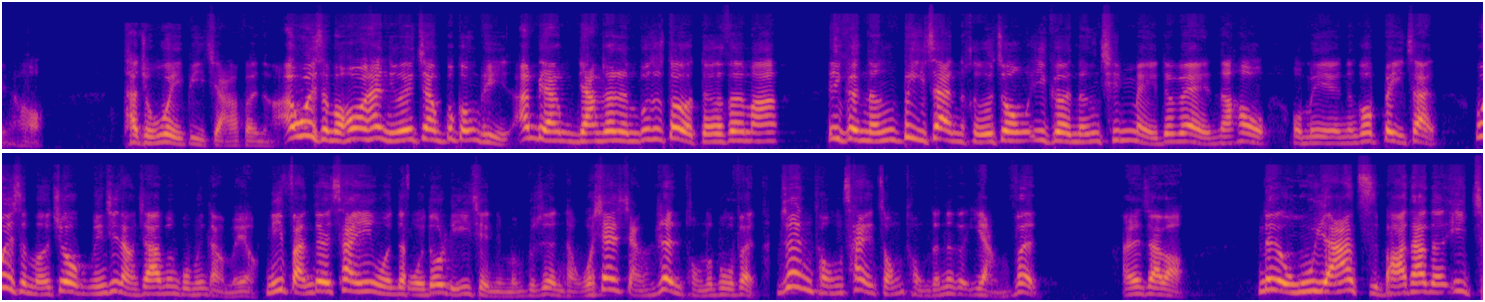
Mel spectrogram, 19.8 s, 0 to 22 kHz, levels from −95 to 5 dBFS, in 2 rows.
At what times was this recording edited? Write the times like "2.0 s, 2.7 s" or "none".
11.6 s, 12.6 s, 17.2 s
